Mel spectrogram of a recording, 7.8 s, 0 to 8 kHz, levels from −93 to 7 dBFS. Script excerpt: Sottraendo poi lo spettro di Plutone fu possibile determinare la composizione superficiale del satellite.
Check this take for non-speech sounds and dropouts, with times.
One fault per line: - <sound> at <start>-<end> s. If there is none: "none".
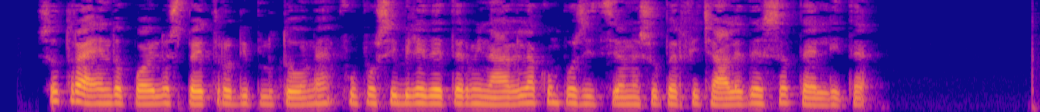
none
